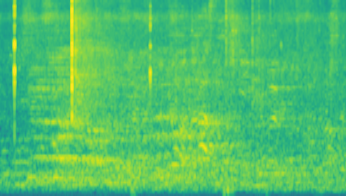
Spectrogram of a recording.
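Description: Voices calling out over a grappling match, rising in level from about a second in, with three sharp clicks during the first two seconds.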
